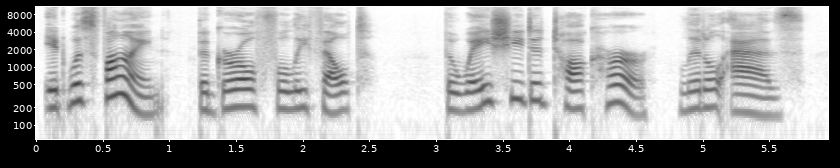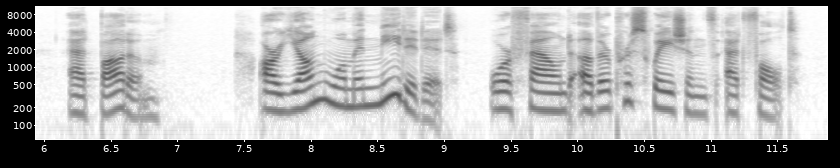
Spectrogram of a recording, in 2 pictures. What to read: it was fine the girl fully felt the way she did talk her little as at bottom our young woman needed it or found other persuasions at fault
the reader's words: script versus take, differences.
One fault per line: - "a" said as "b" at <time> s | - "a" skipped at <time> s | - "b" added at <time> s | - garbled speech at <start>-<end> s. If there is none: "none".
none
